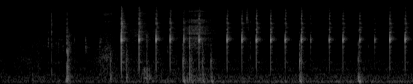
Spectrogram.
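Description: Rapid light clicking of fingers on the top of an aluminium drink can, about five sharp clicks a second, starting about a second in.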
